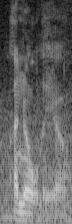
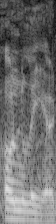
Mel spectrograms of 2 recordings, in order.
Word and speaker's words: Onoleo: lot of music on, the B Enolia, or Onoleo, depending on how you say it.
